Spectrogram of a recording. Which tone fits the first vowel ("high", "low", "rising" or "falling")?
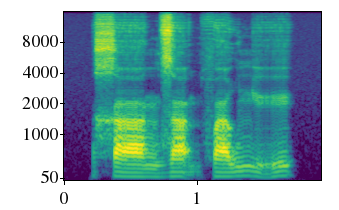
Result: low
